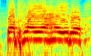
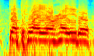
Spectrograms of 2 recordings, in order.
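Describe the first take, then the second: No difference in how they are said.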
